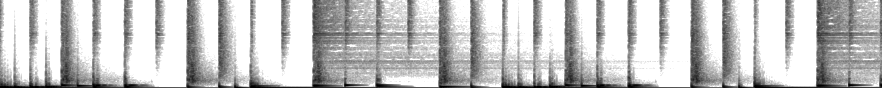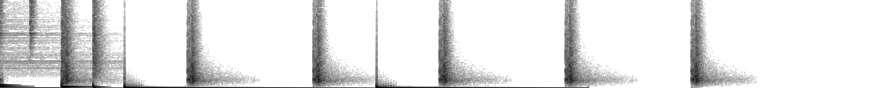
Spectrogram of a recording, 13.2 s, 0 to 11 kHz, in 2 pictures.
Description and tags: TR-808 Beat 127BPM
TR-808 Beat. Snickerdoodle cookies are amazing,
electronic, 127bpm, tr-808, beat, 127, 4, snickerdoodle, house, bpm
